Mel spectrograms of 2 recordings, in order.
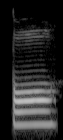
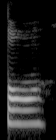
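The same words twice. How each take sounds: First: The syllable is pressed smoothly without a jolt. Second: The syllable is pushed out with a sudden jolt. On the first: The speaker calls it right. "tapi to" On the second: The speaker calls it wrong. "dia enggak to"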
